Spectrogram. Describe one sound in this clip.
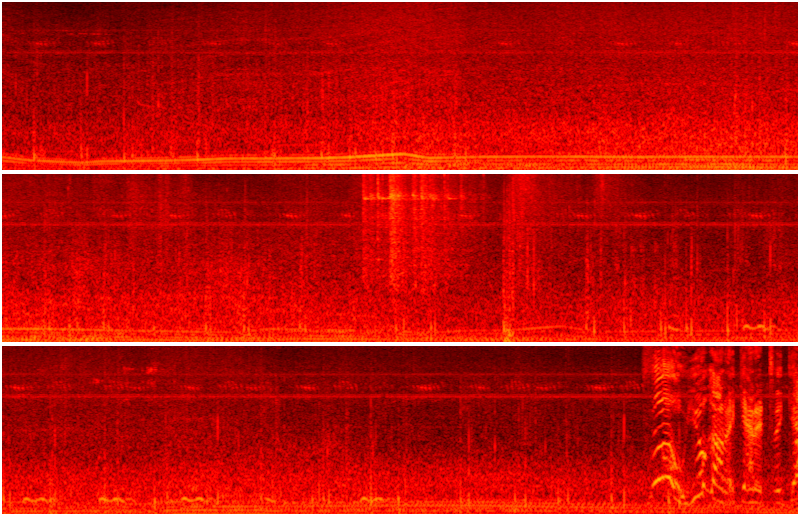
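Footsteps crunch on gravel and dirt.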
